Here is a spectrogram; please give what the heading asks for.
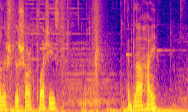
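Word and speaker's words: Blåhaj: the shark plushies the blah High I actually know how to pronounce it it's not blage if you hear someone say blage they're not a true Ikea enjoyer all right oh my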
